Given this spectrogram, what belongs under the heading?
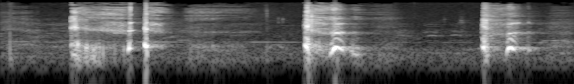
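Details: Child sneezing: three sudden explosive bursts, each with a sharp intake and forceful blast of air, with mucus afterwards.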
